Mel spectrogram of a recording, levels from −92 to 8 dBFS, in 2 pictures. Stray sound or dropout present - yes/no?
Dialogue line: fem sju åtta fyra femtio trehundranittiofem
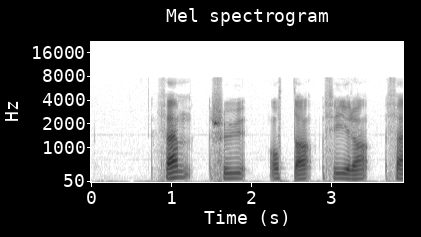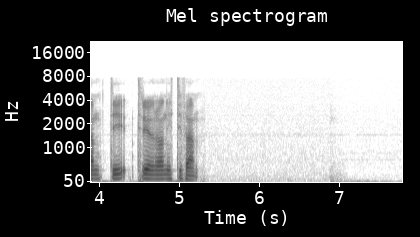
no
